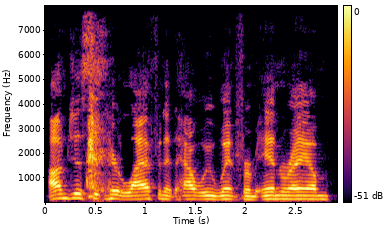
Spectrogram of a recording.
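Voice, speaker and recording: A man's voice: mid-range voice, steady tone, moderate pace, fairly bright tone. A man co-hosting a podcast, chatting casually and laughing at how the talk wandered. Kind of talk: casual chat.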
